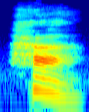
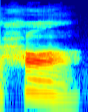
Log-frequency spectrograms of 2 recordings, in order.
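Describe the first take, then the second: First: The sound is light, with a flat tongue. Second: The sound is heavy and bold. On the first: The speaker calls it right. "Ha is also light" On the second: The speaker calls it wrong. "don't say ha, ha, too bold"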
